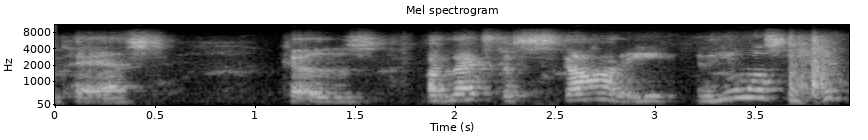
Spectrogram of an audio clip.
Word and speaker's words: Skadi: And this is like a destruction test, because up next is Scotty, and he wants to hit the back of the test bot. And yeah, that's spelled Skadi.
